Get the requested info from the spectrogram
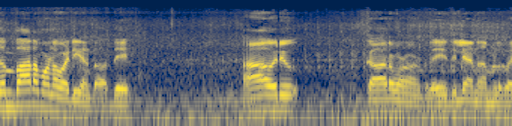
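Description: A man talking, in short phrases with pauses, over a steady low hum.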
